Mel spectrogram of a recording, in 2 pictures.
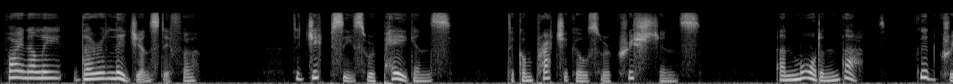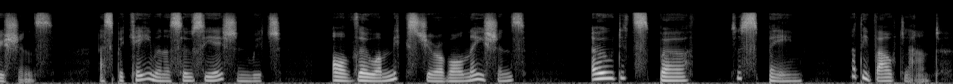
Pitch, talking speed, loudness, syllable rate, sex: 200 Hz, 115 wpm, -21 LUFS, 4.4 syllables/s, female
